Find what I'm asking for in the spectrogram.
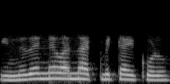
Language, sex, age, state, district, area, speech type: Malayalam, female, 18-30, Kerala, Kannur, rural, conversation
